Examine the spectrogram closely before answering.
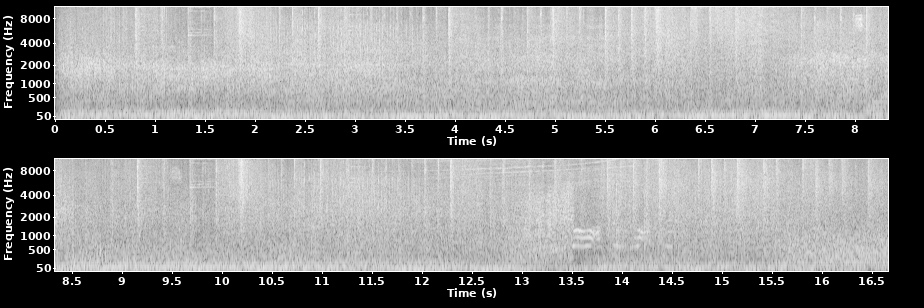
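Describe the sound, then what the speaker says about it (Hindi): Bomb explosions from Israeli strikes, a continuous loud barrage of deep booms and blasts with crackling bursts throughout, heavy and dense with no pauses. "इजराइल ने गिराए बम, हूती का निकला दम।"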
